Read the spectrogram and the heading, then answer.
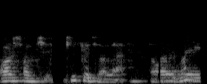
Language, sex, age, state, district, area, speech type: Nepali, male, 18-30, West Bengal, Darjeeling, rural, conversation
